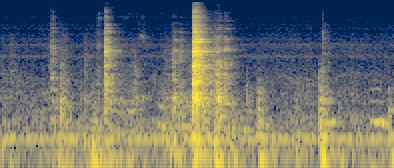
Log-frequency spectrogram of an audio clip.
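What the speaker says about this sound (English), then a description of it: "I'm going to grab the lid to this." A metal pot lid is picked up and set onto a pot of water heating on the stove, giving a few light clinks and a sharper metallic clatter midway.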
